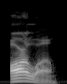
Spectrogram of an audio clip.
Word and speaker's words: Arlo: It's Arlo. A-R-L-O. No, you know what? You know why I called it? No, I called it the Arlo because I was also sent another product that had that name.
